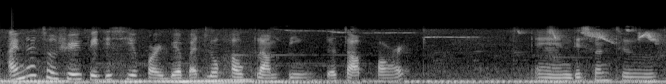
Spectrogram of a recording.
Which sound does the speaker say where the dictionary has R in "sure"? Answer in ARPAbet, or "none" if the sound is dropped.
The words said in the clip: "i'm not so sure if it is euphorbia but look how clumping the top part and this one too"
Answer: L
